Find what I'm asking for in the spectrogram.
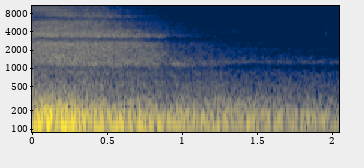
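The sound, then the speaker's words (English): A single deep meditative breath is exhaled as a long, breathy rush that starts fairly strong and slowly fades over about two seconds, with no talking. “take a big, meditative, deep breath on the count of 3, 1, 2, 3. Inhale. And exhale.”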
